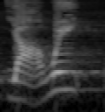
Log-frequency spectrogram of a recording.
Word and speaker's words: 亚威: 那么这个发音呢，其实中文耶和华是比较接近，很多人认为，圣经学者认为那个亚威可能更接近原来那个字的发音。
